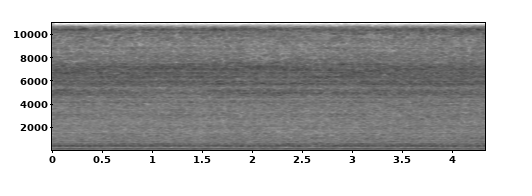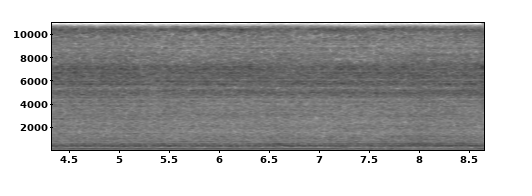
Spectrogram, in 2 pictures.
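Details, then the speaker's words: Alfa Romeo GTV V6 on first start with a replacement engine after 18 years off the road, manifold gasket not yet fitted: a rough, chuffing run that revs up, blowing at the manifold; exhaust leak from missing gasket. "I am still waiting on a new exhaust gasket, so if by any chance it does start, you will hear the exhaust blowing."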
